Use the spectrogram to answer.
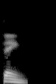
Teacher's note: a voiceless dental non-sibilant fricative, as in English thing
